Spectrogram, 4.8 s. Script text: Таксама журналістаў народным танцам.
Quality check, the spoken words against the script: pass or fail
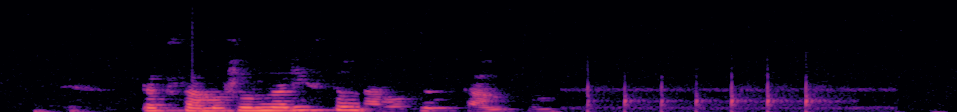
pass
